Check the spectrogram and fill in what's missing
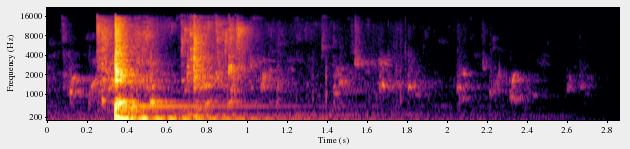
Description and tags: Dropping stone in well 3
Dropping stone in well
